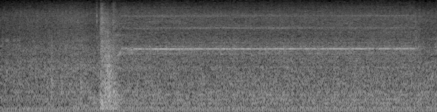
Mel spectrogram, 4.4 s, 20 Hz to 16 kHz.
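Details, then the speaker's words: 2015 Toyota Camry, U760E transmission, 125k miles, code P2714 shift solenoid performance, after fluid change, commanding solenoids via scan tool: sharp click then thin high-pitched hum about three seconds as the SL solenoid switches; whether normal is unclear. "You can hear there's this some kind of sound when the SL solenoid goes on and off."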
